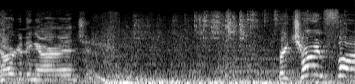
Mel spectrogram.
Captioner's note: explosion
